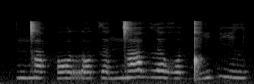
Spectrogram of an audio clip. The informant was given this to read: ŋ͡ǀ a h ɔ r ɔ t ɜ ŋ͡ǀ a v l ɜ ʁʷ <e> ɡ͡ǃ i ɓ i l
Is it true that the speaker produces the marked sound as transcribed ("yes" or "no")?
no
